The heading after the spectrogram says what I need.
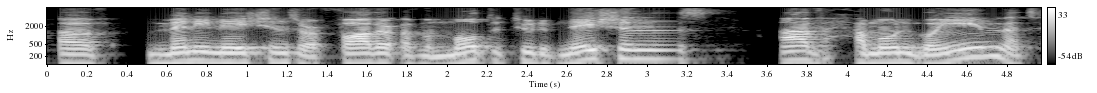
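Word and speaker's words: אב המון גוים: Av Hamon Goyim, that's how you say it.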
